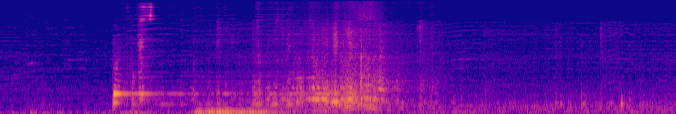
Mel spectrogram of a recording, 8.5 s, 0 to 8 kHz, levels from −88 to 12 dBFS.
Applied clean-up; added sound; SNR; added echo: neural mask model DeepFilterNet 3.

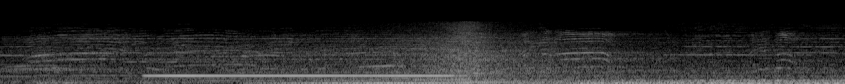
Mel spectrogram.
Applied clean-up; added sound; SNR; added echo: none; Engine; 11 dB; reverberation time 2.6 s.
